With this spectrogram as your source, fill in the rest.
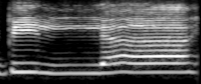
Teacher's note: ساتھ ملا دینا ہے، حمزۃ الوصل ہمارا ڈراپ ہو جائے گا، اللہ کا لام جو ہے یہاں پہ باریک پڑھیں گے ، اس میں جلالہ ترقیق ہو رہا ہے، باللہ، اسمائلی فیس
